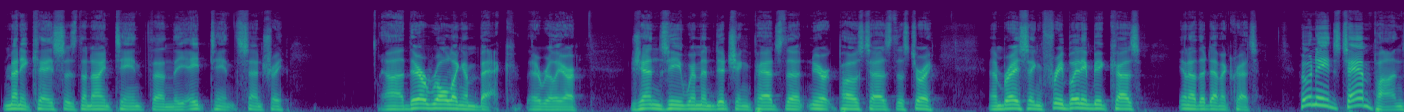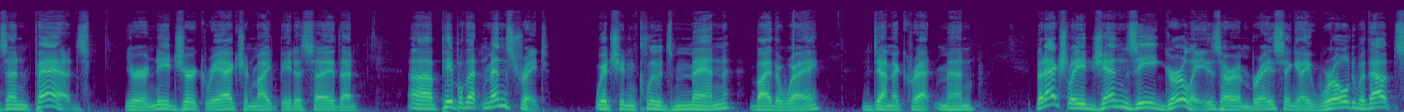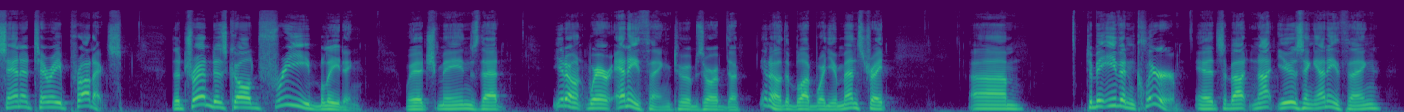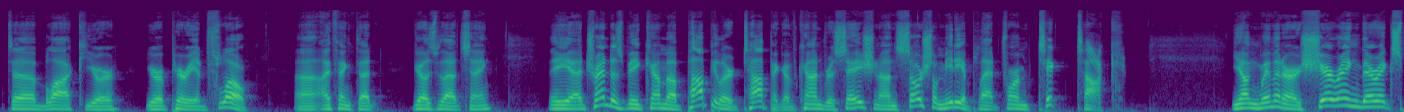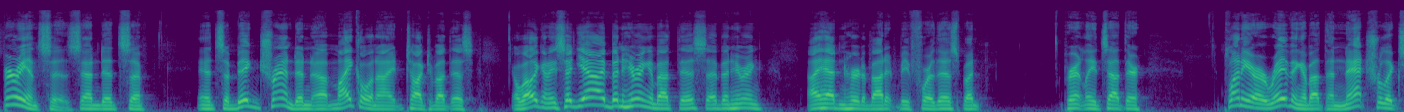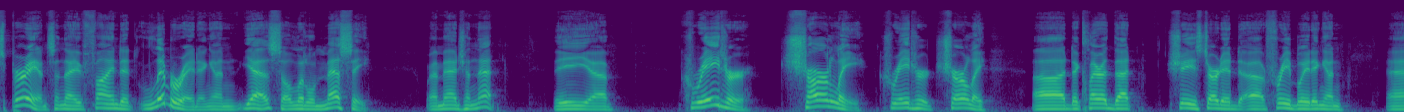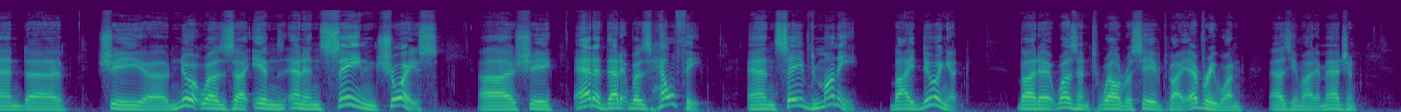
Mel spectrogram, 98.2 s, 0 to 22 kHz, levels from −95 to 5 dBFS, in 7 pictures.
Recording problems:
none

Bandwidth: 14.5 kHz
